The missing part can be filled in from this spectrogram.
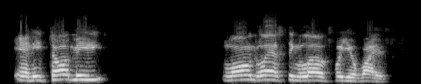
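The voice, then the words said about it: Choked up, emotional voice. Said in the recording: “I'm sorry I'm a little choked up.”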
